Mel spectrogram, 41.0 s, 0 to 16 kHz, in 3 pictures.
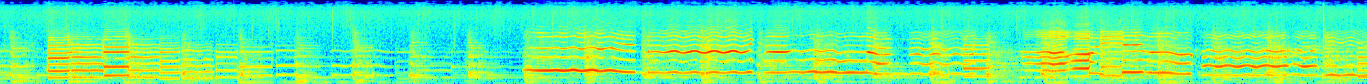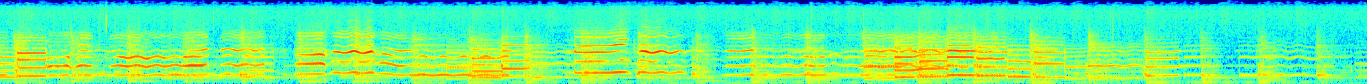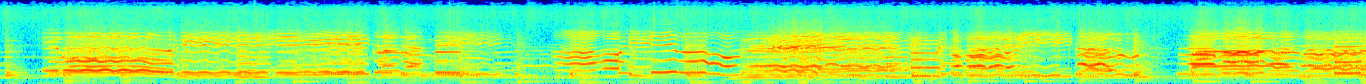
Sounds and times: Music: 0.0s - 41.0s.

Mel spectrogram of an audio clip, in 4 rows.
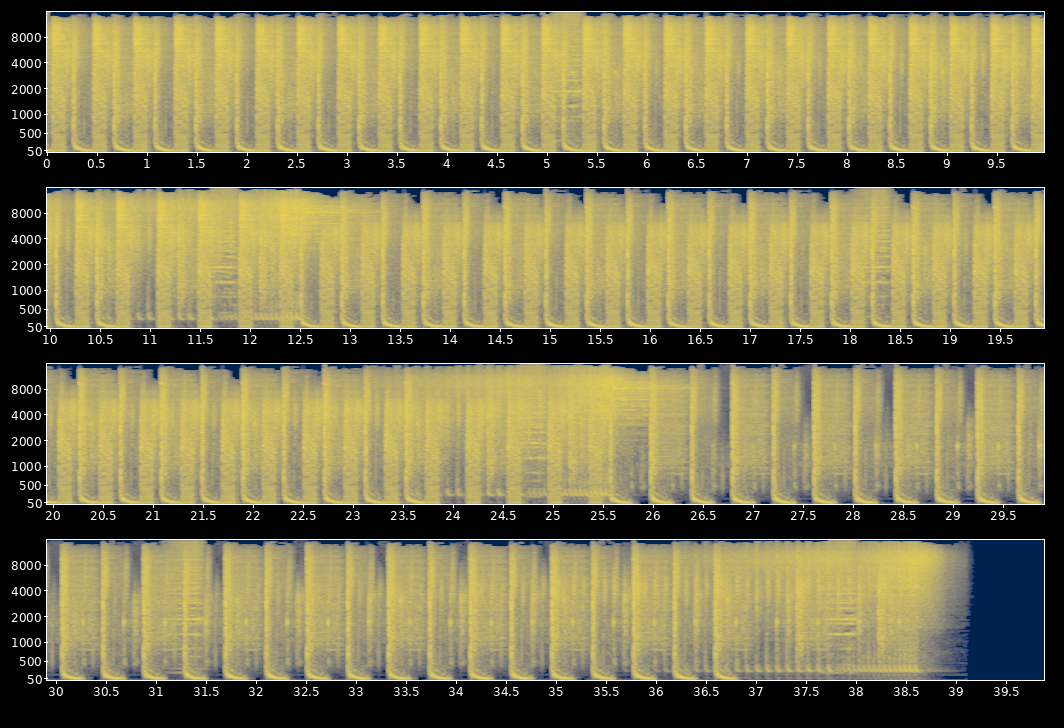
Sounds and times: Music: 0.0s - 39.1s.

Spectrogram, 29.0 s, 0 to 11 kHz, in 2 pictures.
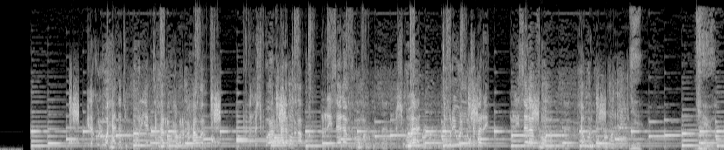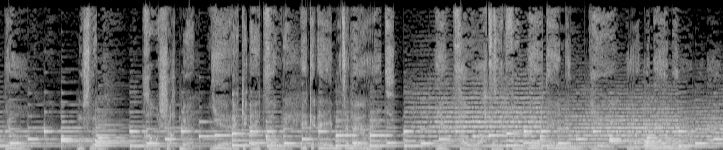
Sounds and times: Music: 0.6s - 28.9s.

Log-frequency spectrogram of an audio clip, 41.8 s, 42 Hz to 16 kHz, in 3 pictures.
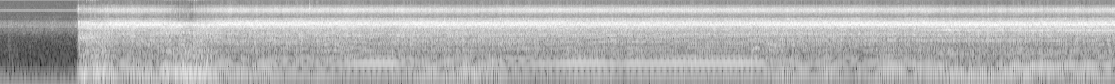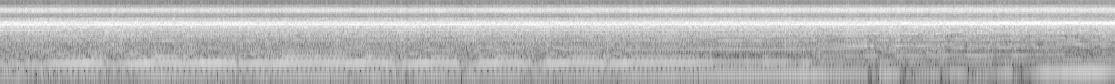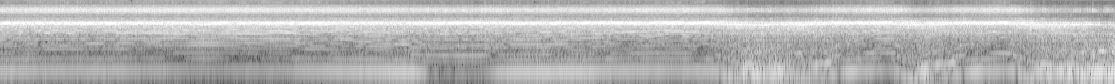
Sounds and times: Accelerating, revving, vroom: 1.0s - 41.5s.

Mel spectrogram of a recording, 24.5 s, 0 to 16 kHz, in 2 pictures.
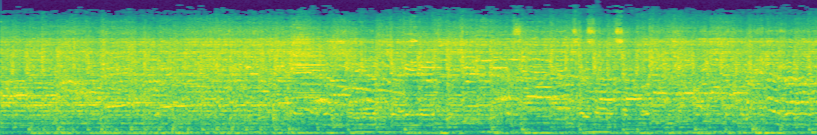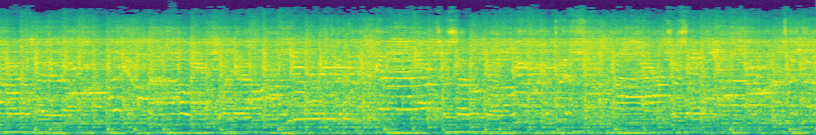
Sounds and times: Music: 0.0s - 24.4s.

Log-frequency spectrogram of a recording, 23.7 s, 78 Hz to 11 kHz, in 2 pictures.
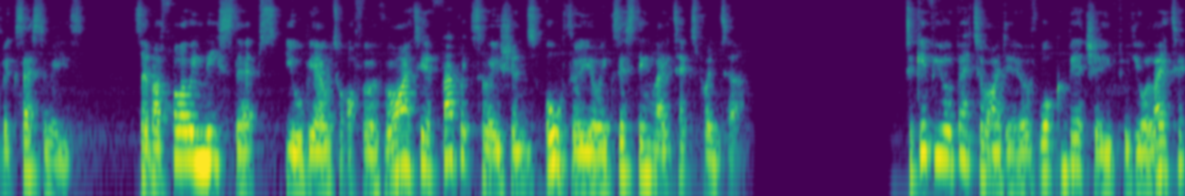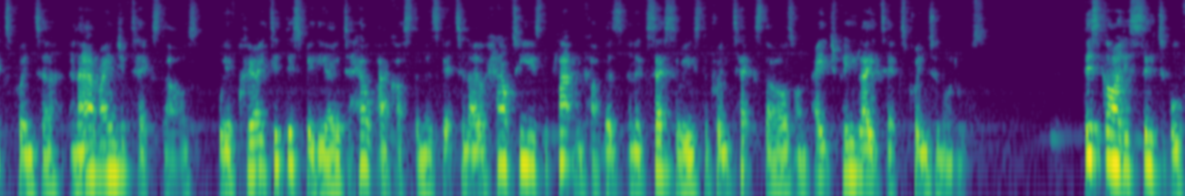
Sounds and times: Speech: 0.0s - 7.6s, 9.1s - 21.7s, 22.7s - 23.7s.

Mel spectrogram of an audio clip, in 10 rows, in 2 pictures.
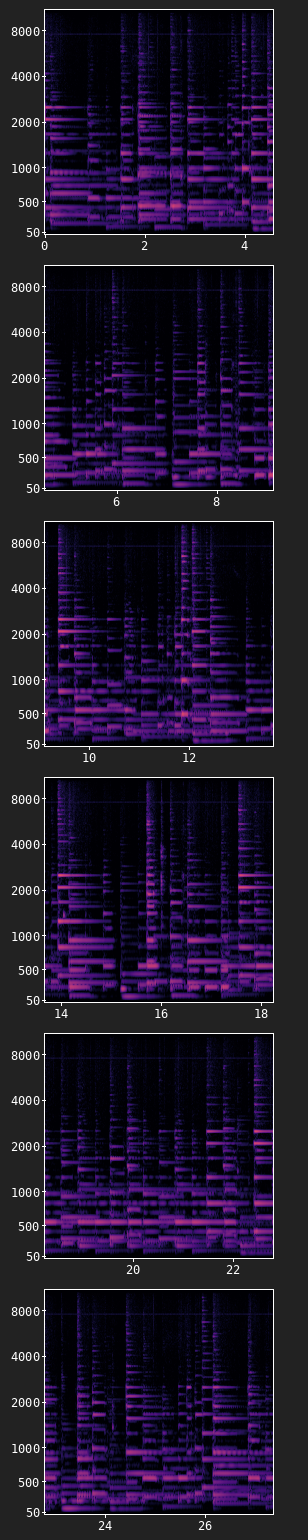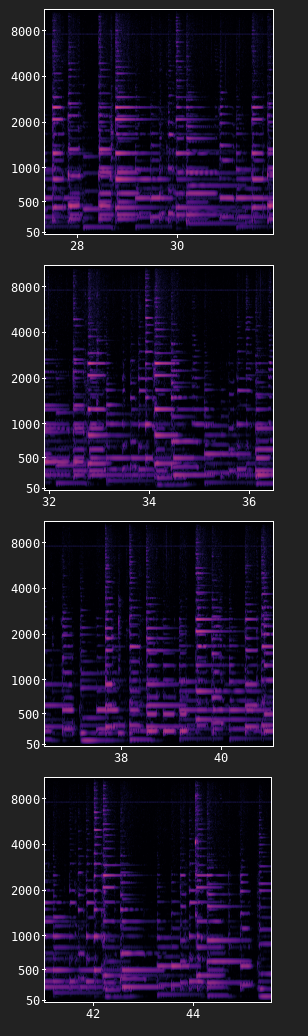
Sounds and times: Guitar: 0.0s - 45.5s.

